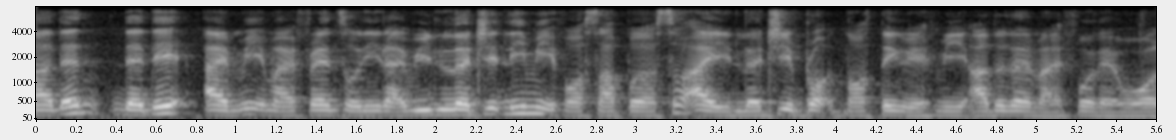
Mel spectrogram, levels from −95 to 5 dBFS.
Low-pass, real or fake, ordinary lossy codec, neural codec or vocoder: 7.2 kHz; real; none; none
